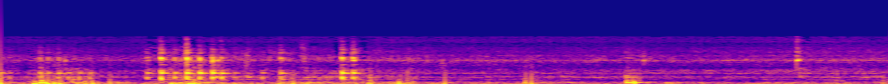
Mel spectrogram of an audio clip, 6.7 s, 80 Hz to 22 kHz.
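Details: 2014 Nissan March right front wheel clunking while driving: irregular dull knocks and clunks over low road rumble from the front corner, something loose, part not identified.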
